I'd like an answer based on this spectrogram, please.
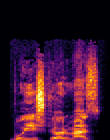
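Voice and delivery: high, loud angry roar; roaring sergeant. A narrator's reading. Sergeant roaring at the failed guillotine, angry roar. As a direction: bellow that it won't work. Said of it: "diye kükredi çavuş".

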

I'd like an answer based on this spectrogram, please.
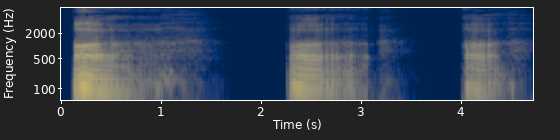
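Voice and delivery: spaced-out groans, dying away; pained moaning. A narrator's reading. Dead commoner groaning in torment, fading moans.

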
